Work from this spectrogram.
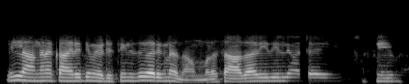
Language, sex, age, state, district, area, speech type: Malayalam, female, 18-30, Kerala, Kozhikode, urban, conversation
